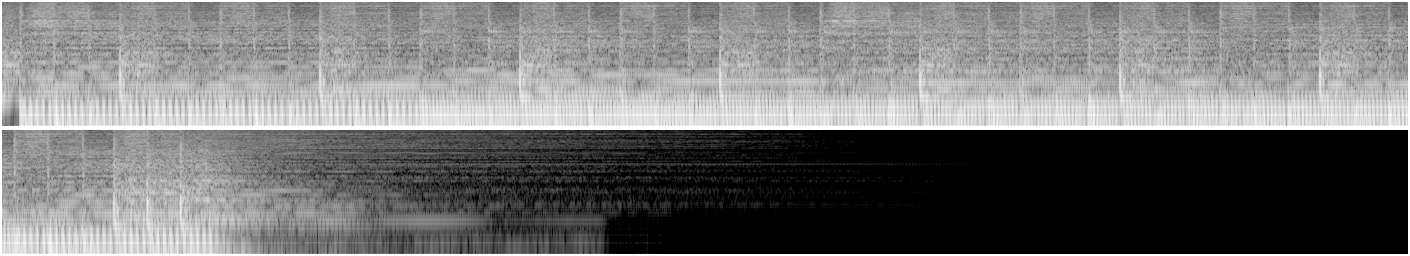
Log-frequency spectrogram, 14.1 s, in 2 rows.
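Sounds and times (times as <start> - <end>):
karaoke singing: 0.1 - 8.6.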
